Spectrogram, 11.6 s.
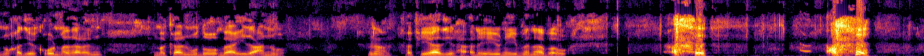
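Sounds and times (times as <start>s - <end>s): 
speech: 0.0s - 3.6s, 4.6s - 7.4s, 8.4s - 9.1s
person sneezing: 8.3s - 9.0s, 10.0s - 11.0s.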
